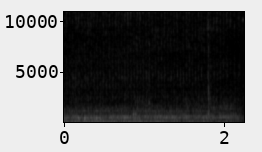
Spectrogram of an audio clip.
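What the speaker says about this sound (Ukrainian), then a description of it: "Двигун працює як часи" A Skoda Fabia engine idling with the hood open, a faint steady mid-pitched hum with an even rumble and no voices.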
